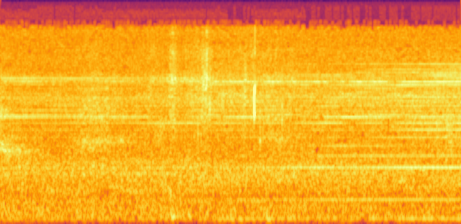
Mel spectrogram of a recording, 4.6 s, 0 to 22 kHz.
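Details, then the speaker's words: Mercedes SLK R170 that won't start, battery just reconnected with ignition off: a faint steady whir as the boost-pressure flap actuator runs as if the power were on. All warning lights glow dimly and the cluster shows start error; fixed by replacing the light switch. "Tää alkaa surisemaan tää ahtopaineen säätöläppä aivan ku meillä olis virta käännetty päälle tuolta"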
